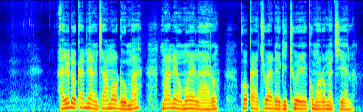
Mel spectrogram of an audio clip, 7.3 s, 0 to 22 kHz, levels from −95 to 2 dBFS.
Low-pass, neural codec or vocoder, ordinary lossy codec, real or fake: none; none; none; real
